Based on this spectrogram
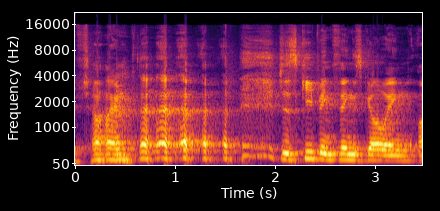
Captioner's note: laughter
